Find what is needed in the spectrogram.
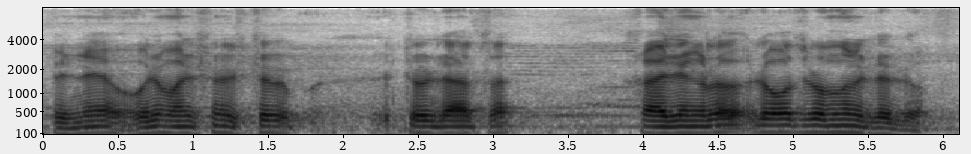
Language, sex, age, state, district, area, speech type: Malayalam, male, 60+, Kerala, Kollam, rural, spontaneous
